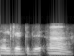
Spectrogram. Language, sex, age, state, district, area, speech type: Tamil, male, 60+, Tamil Nadu, Krishnagiri, rural, conversation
